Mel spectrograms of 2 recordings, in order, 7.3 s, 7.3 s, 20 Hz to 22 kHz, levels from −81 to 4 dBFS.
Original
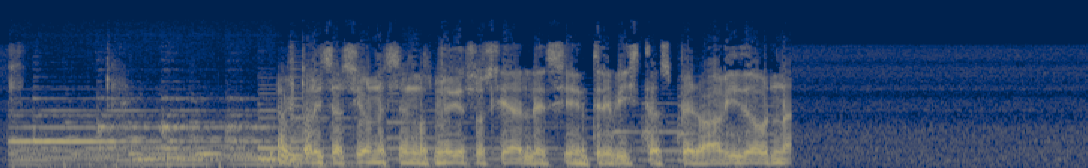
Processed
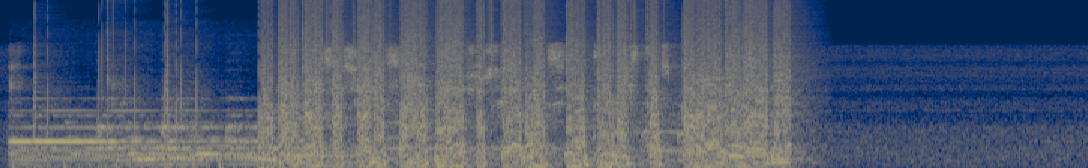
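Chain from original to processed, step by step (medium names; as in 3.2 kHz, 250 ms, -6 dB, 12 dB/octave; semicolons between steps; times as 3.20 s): integer overflow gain 18 dB; gated-style reverb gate 310 ms falling, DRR 8.5 dB; trim +2 dB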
